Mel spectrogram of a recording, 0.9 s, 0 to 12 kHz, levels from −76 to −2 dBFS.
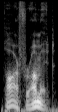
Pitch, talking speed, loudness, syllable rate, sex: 95 Hz, 205 wpm, -16 LUFS, 3.6 syllables/s, male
